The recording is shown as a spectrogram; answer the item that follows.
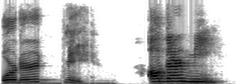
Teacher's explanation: we pronounce half of the D sound only. So we don't want to finish the D. This is how you connect it without pronouncing that extra sound.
